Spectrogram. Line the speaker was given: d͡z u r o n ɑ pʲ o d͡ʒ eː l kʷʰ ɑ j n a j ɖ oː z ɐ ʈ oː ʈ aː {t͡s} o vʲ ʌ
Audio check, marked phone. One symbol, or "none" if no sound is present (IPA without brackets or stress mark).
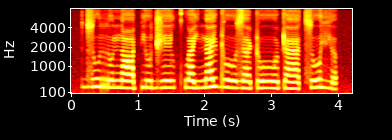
t͡s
